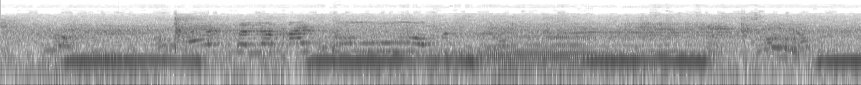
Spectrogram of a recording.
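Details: Cows on a farm giving long, flat, steady moos, each held about a second and repeated with short gaps, over a low murmuring background of other animals.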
